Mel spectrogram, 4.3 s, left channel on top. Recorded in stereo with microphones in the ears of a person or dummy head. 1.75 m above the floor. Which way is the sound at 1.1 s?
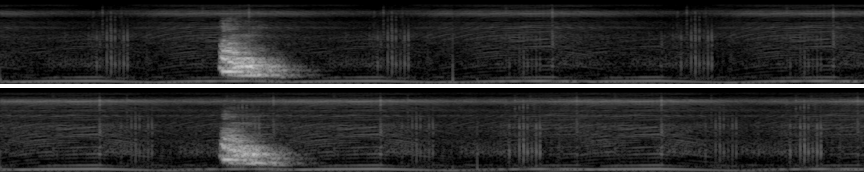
45° left (ahead or behind).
